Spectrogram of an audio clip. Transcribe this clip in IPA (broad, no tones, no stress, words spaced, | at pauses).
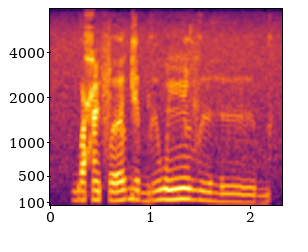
ɡʷəħĩfəːlɡe bɨ wĩːlvɨː ɦɨːb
